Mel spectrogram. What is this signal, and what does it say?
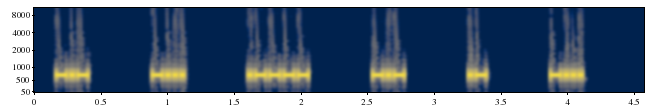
Morse code, heard as a keyed tone, about 41 wpm, spaced as for 15 wpm, 700 Hz. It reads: KB1KAB
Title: USA Call Signs - 6 Characters - 6x Character Spacing - 45wpm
